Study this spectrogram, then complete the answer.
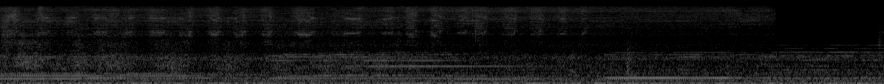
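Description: An airbrush hisses steadily as it sprays.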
